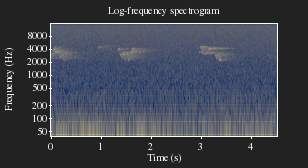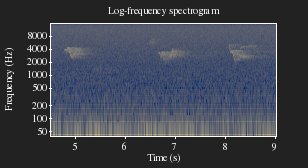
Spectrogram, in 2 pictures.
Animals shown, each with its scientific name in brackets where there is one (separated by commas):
Red-eyed Vireo (Vireo olivaceus), Eastern Wood-Pewee (Contopus virens)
